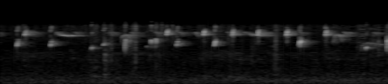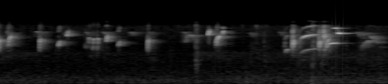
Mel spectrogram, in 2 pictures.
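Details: Goldfinch crossed with a red agate canary, a hybrid in breeding condition, kept as a cage bird, singing a steady series of short, high chirped notes at about two or three per second, ending in a louder twittering flourish.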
